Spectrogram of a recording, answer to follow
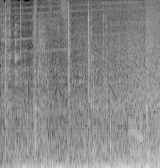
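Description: A deep, engine-like rumble with sharp ticks about every half second, a mechanical sound effect in a promo soundtrack.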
